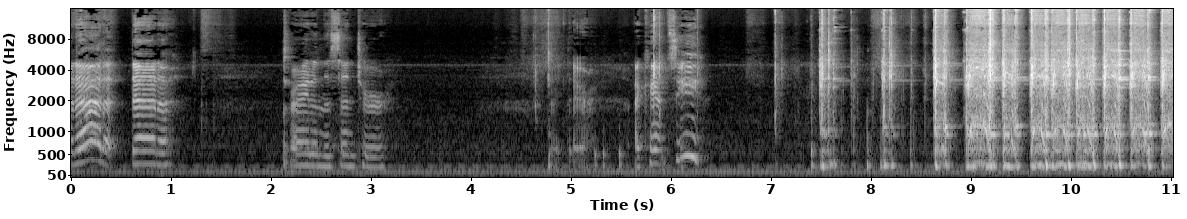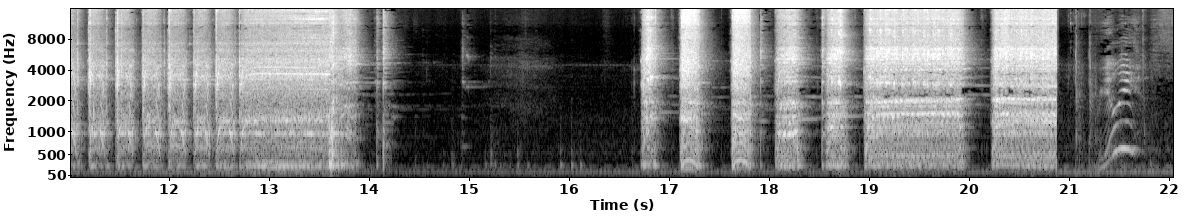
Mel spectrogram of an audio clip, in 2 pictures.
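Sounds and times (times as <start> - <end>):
power drill boring into metal: 8.6 - 14.2, 16.7 - 20.9.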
